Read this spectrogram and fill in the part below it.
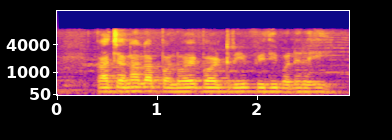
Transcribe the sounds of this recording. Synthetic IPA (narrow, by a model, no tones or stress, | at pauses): kaːt͡ʃanalapɐloːebaɾʈɾiːfid̪ibɐneɾɐɦiː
